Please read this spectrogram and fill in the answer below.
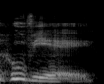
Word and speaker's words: Whovier: She took the chandelier from the dining room to include Martha May Whovier, which is spelled like Hoover, which is hilarious.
